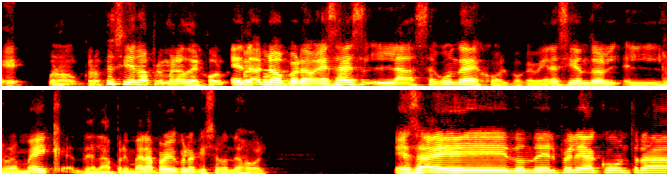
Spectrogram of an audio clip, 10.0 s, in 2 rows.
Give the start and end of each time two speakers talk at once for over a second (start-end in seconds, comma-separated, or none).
none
